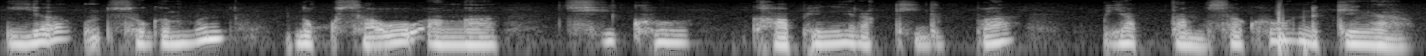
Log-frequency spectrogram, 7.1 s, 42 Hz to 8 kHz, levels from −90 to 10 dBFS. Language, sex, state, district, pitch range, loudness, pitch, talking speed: Garo, male, Meghalaya, North Garo Hills, 130-160 Hz, -16 LUFS, 140 Hz, 85 wpm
